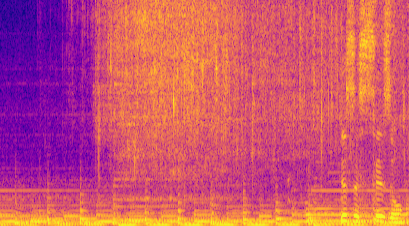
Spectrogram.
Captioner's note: pan sizzles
